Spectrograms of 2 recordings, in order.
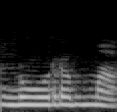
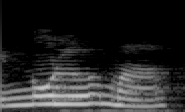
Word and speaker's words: Nurma: Kalau tadi nulisnya aku taruh di sini, ini bukan dibaca nurma, tapi malah jadi nulma. Nah, orang Korea ketika tidak ada bacim yang lafalnya itu sama biasanya akan ee ditambahkan ee e di belakangnya kayak gitu ya. Jadi di sini memang tulisannya menjadi nurma bukan nulma.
